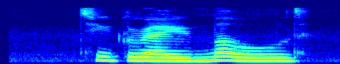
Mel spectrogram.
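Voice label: English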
